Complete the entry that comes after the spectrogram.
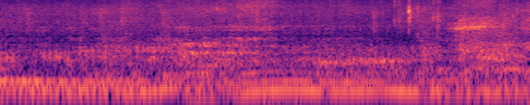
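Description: An Aston Martin engine gives a continuous, close, throaty drone that holds steady throughout, with a slight shift in pitch near the end.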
